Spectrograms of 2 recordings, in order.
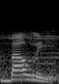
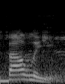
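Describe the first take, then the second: The two takes are said the same way.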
